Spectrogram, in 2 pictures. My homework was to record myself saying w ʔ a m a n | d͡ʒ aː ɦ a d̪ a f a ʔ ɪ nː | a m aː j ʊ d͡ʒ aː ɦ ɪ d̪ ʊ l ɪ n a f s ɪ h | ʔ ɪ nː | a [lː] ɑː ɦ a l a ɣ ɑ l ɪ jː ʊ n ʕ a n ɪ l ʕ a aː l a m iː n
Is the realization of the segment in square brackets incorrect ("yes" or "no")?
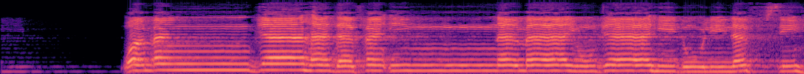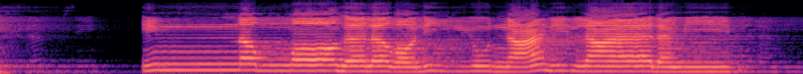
no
